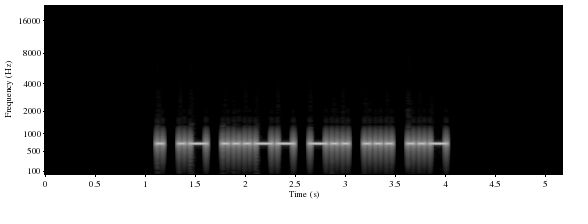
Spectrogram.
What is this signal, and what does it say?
Morse code, heard as a keyed tone, about 22 wpm, 700 Hz. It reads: EA3DSU
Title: DXCC-100 Call Signs - 6 Characters - 22wpm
